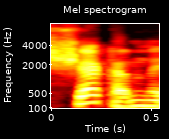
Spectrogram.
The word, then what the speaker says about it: Shechem: It's Shechem. It's spelled S-H-E-K-E-M, not S-C-H-E-M.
